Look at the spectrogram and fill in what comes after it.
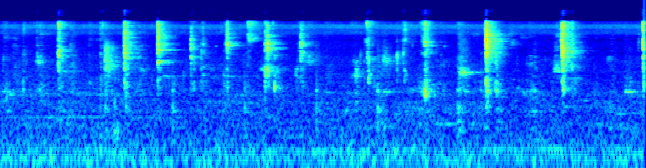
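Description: A person chewing crisp, crunchy food close to the microphone, with irregular sharp crunches and mouth clicks about one or two a second.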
